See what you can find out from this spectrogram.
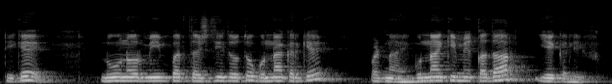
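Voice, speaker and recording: A man teaching a Quran recitation lesson, spelling out syllables slowly and patiently repeating each rule, with nasal humming on doubled letters. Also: on the high side, steady tone, darkish tone. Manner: patient, repeats rules step by step.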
